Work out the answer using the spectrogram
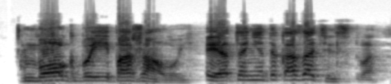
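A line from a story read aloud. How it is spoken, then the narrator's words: Furious shout. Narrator (Russian): закричал в ярости Саммерли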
